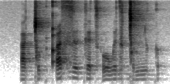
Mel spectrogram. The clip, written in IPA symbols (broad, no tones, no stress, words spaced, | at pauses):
aǀukqʼis zɘɪ̯kɛt͡sʼo wɘdaɡ͡ǀʌdɲʌk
